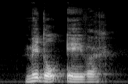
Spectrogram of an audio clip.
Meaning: a person living in the Middle Ages
- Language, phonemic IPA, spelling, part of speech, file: Dutch, /ˈmɪdəlˌewər/, middeleeuwer, noun, Nl-middeleeuwer.ogg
